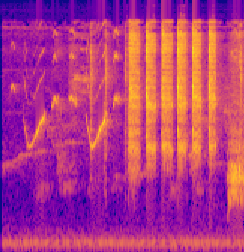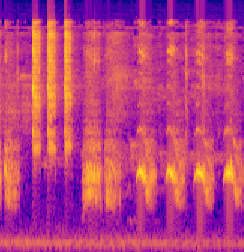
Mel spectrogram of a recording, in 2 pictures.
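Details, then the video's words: White-rumped shama in energetic song used as a lure to make other shamas sing and get agitated: rising whistled slurs, then rapid harsh buzzy bursts, ending in four loud repeated hooked whistles, over a steady low hum. "Murai batu gacor AMPUH buat PANCINGAN murai batu agar bunyi JADIKAN burung murai EMOSI"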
